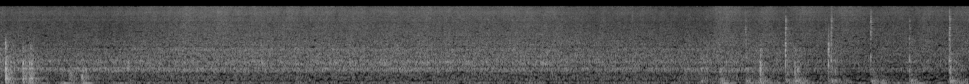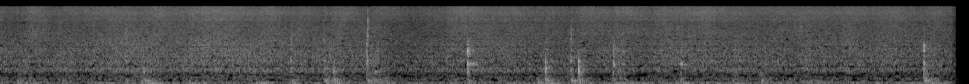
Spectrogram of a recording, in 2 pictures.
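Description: Gochujang sauce and dried shrimp sizzling in a non-stick wok, a steady hiss. From about seven seconds in, a wooden spatula stirs and tosses the shrimp, with scrapes and clacks against the pan.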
